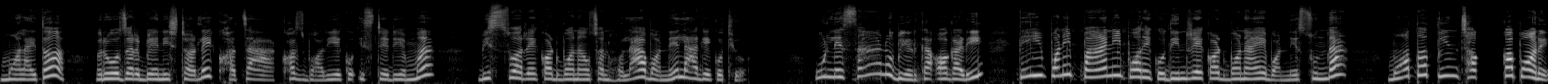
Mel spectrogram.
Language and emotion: Nepali, surprised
